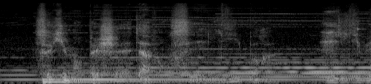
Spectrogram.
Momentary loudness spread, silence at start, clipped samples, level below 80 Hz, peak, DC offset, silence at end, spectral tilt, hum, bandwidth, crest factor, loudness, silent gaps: 8 LU; 0 s; under 0.1%; -52 dBFS; -12 dBFS; under 0.1%; 0 s; -4 dB/octave; none; 19 kHz; 18 dB; -28 LUFS; none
